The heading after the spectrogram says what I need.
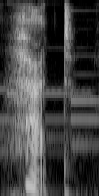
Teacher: this sound is produced at the glottis and the two vocal chords are the articulators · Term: glottal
